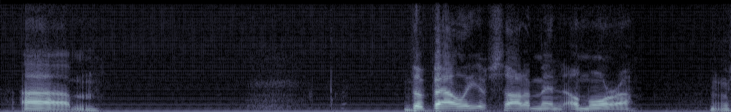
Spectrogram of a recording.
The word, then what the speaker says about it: Gomorrah: So he settles into the valley of Sodom and Amorah. When we say Amorah, there was a confusion about the ayin. Some say it was once pronounced with a G sound, so we come up with Gomorrah.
